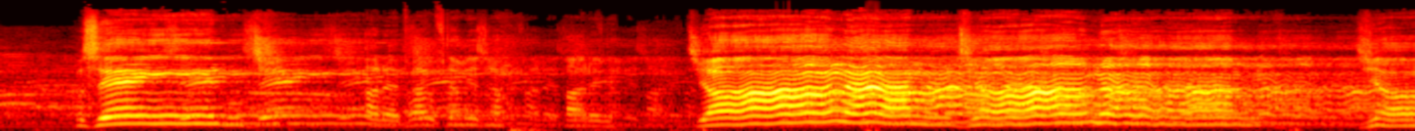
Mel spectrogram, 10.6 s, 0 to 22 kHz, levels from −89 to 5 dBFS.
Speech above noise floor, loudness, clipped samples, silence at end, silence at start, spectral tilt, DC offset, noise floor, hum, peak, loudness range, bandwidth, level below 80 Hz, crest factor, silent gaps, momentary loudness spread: 23 dB; -14 LUFS; under 0.1%; 0 s; 0 s; 0 dB/octave; under 0.1%; -39 dBFS; 50 Hz at -65 dBFS; 0 dBFS; 14 LU; 17 kHz; -62 dBFS; 16 dB; none; 20 LU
